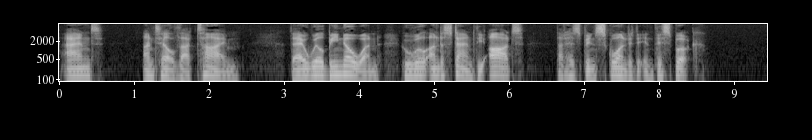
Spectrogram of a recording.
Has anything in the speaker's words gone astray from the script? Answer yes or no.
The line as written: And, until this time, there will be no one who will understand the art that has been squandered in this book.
yes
